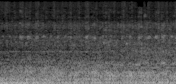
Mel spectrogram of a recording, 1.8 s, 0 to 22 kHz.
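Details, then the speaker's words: Holden VK Commodore Berlina, stored over 10 years, running on original tank and fuel pump: low lumpy idle with uneven throb, rough running; owner suspects a bad injector, injector cleaner or diagnosis planned. "so it still runs a little rough so I reckon one of the injectors might be no good"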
